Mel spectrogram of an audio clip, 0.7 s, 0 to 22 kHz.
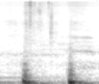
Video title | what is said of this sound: Sound Proofing (23) - Rear Door Panel Skin and Wiring - Main Cabin Part 2 | a lot more solid than it did before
